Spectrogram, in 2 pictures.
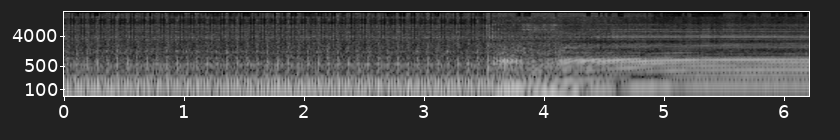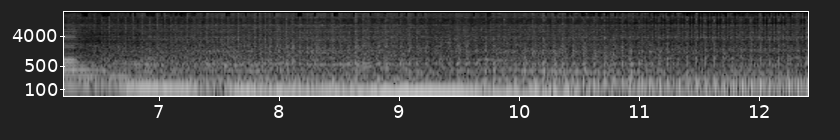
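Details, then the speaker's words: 1980 Suzuki FS50 (Snip) two-stroke scooter found by the roadside, sitting an unknown time, smoking a little from extra oil: rapid buzz at idle, quick blip and settle to an even idle, runs cleanly; carburetor could still use a little tuning. "and there it is sounds good seems to run pretty good could use a little bit of tuning on the carburetor still"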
